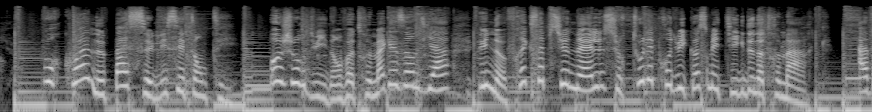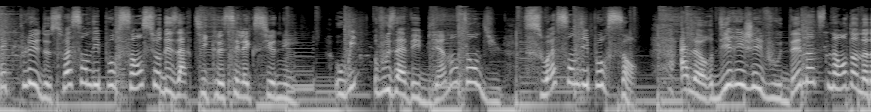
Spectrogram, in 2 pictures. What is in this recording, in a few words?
locutora francesa french voiceover; French female voice talent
